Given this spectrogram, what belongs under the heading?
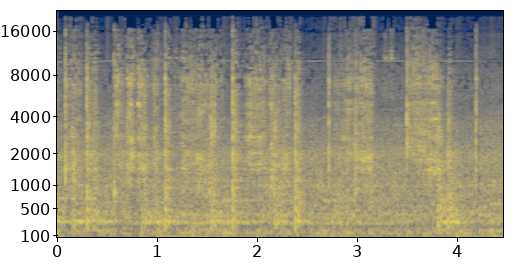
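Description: A spoon scrapes and stirs besan zunka, a thick gram-flour dish, in a pan, giving continuous close rasping and clinking strokes against the metal with no voices.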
